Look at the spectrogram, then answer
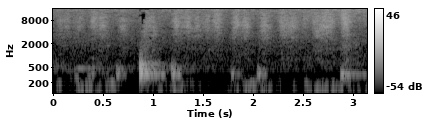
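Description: Writing on a classroom board during a chemistry lesson, soft scratchy strokes in short uneven bursts, quiet and close, with one slightly louder tap of the marker or chalk.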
